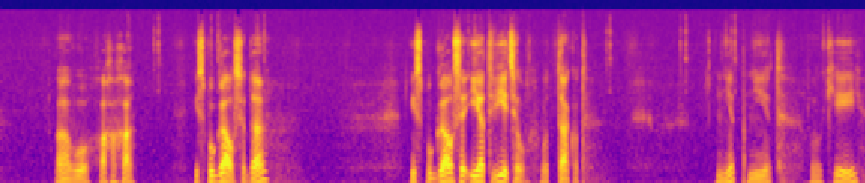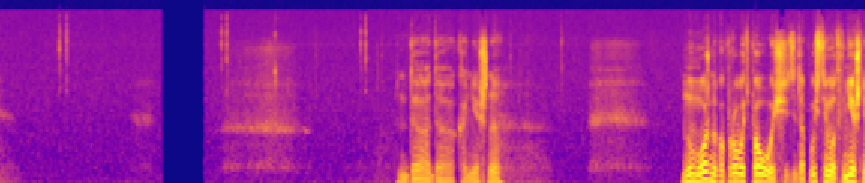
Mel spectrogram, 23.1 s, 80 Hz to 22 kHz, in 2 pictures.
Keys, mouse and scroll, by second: 5.4 alt+Tab, 7.0 Escape, 13.5 Delete, 13.5 space, 15.3 F10, 18.3 space, 18.4 F10, 19.4 space.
